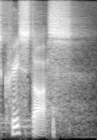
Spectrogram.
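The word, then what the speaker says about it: Christos (χρηστός): If you're pronouncing this the way a Greek speaker in the first century would have pronounced it, it would be something like, the Lord is Christos. Christos means good, kind. Christos is the anointed one, the Messiah. Spelled slightly differently, but pretty much pronounced the same.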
